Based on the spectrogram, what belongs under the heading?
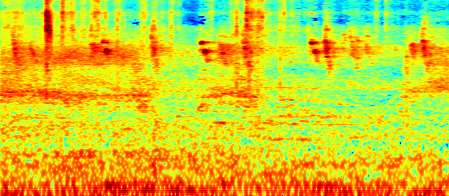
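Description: Small birds chirping in short, high, repeated calls over a steady low rumble.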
